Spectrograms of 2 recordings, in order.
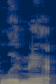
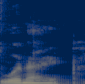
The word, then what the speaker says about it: Lyne't: last name so it might look like lynette but it's lynnae um you're listening to the lynnae show on kuaw radio most likely you're listening to or watching the lynnae show right now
